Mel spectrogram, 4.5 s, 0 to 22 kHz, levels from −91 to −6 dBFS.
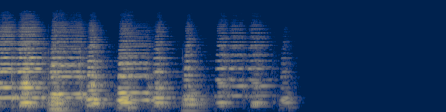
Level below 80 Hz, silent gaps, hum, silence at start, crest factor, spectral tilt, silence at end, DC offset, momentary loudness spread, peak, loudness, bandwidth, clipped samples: -60 dBFS; none; none; 0 s; 20 dB; -3.5 dB/octave; 1.55 s; under 0.1%; 17 LU; -14 dBFS; -31 LUFS; 14.5 kHz; under 0.1%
